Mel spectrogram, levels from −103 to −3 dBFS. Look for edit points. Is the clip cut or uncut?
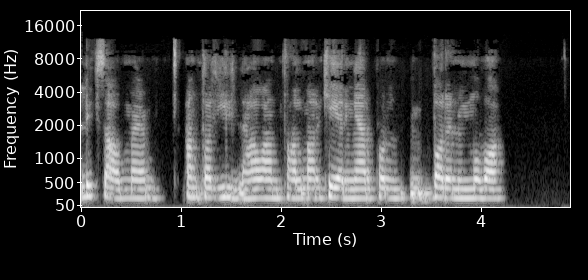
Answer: cut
